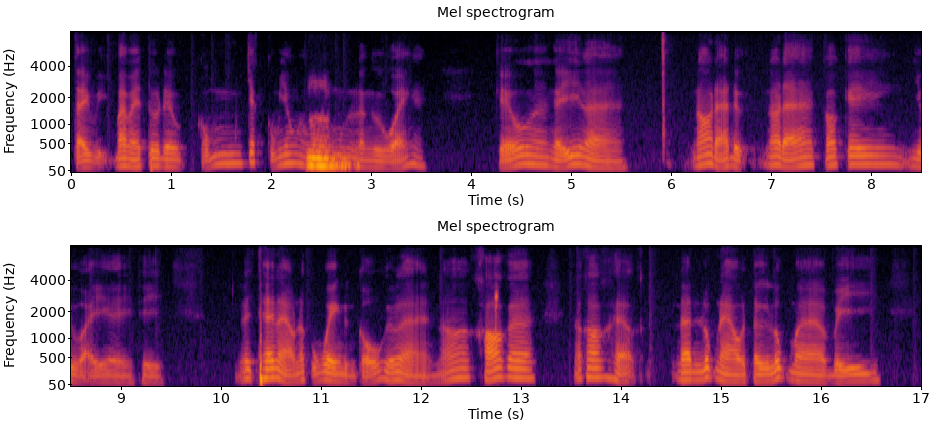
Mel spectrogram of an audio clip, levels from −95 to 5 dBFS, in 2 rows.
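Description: No faults found in this speech; the call microphone processing is working as intended, with its high-pass trimming the lowest bass and nothing present above 8 kHz.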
